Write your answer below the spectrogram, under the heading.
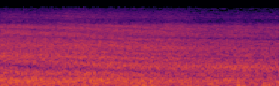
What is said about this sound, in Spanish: Se escucha del fondo el mar, que supongo que tú también, Susana, lo tendrás muy cerquita.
